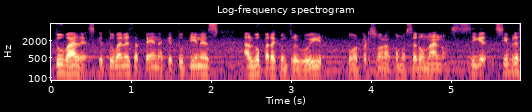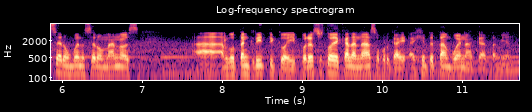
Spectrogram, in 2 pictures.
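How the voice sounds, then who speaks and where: Speaking in a personal interview, this Ecuadorian-born man in his thirties, who works as a social media strategist, earnestly discusses his job and family and often starts his phrases over. He talks a little fast at medium pitch, over a noisy background with a clear music bed.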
